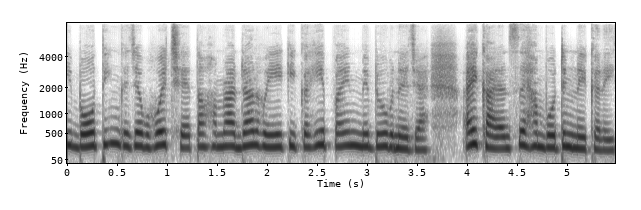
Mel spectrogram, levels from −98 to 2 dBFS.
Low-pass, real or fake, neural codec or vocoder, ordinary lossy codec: none; fake; codec, 16 kHz, 0.5 kbps, X-Codec, HuBERT features, trained on LibriSpeech; none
